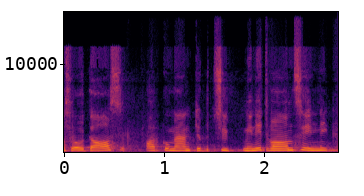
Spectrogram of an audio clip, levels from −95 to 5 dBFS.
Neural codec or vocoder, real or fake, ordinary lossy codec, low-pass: codec, 44.1 kHz, 3.4 kbps, Pupu-Codec; fake; Opus, 16 kbps; 14.4 kHz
